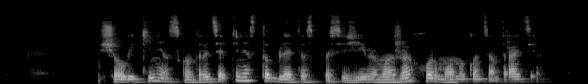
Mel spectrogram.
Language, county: Lithuanian, Šiauliai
